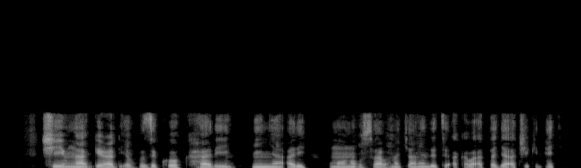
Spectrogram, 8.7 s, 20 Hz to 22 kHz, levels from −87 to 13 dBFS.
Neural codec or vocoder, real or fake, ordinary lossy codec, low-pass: none; real; MP3, 48 kbps; 7.2 kHz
